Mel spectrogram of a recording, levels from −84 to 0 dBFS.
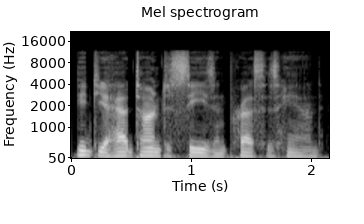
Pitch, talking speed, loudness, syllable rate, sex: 100 Hz, 250 wpm, -19 LUFS, 5.5 syllables/s, male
